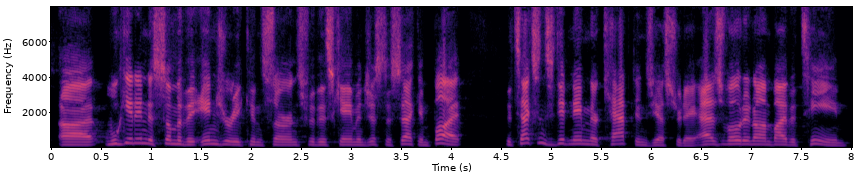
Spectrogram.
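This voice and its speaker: Bright, higher-pitched American sports host. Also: male voice, no room sound, clean studio sound. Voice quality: slightly stuffy nose. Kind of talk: casual sports talk.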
